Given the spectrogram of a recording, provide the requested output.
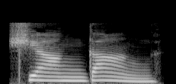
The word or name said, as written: xianggang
